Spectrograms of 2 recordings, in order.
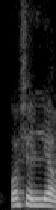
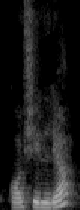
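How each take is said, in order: First: कौशल्या with short a in the middle; correct pronunciation. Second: कौशल्या with i in the middle; wrong pronunciation. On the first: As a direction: say कौशल्या as kau-shal-ya. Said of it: "कौशल्या बोलते हैं". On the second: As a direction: say कौशल्या as kau-shil-ya. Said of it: "ऐसे नहीं लिखते". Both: Shown as a demonstration.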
